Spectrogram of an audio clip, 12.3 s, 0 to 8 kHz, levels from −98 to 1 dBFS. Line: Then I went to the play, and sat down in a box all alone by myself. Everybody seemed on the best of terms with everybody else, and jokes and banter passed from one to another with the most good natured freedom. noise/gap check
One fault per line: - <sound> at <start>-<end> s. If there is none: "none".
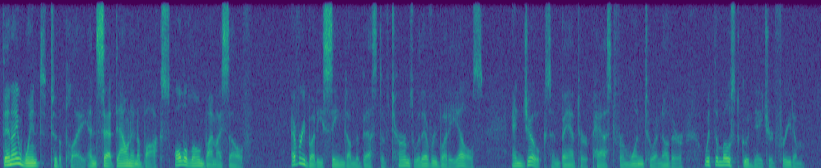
none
